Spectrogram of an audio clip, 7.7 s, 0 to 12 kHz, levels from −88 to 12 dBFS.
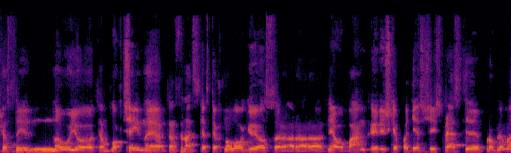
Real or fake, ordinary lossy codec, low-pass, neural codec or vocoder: fake; AAC, 48 kbps; 10.8 kHz; vocoder, 44.1 kHz, 128 mel bands every 512 samples, BigVGAN v2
